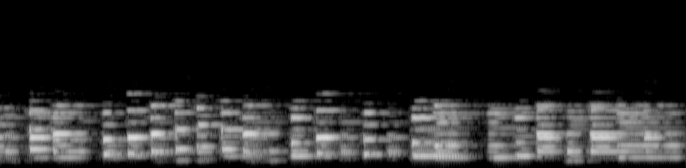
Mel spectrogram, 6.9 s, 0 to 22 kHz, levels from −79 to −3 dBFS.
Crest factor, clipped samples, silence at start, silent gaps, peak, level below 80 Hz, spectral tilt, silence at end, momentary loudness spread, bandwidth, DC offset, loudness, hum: 16 dB; under 0.1%; 0 s; none; -8 dBFS; under -90 dBFS; -10 dB/octave; 0 s; 7 LU; 2.5 kHz; under 0.1%; -24 LUFS; none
